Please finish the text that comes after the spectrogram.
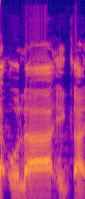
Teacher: بڑا مد ہوتا ہے 5-6 الف کے برابر، اس کو لمبا کرنا ہوتا ہے. اولئک، جی لام کے اوپر بڑا مد ہے، اس کو زیادہ لمبا کریں گے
